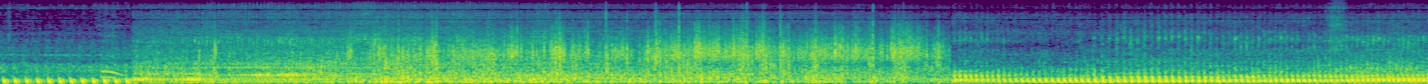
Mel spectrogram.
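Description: A motorcycle rides along the mountain road to Jogini waterfall near Manali. Its engine drones steadily and close, with a rise in revs midway and wind rushing across the microphone throughout.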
